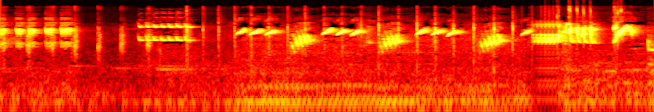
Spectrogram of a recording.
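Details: An Asian pied starling in full song, used to prompt other pied starlings to sing, gives a lively medley of sharp whistles, quick rising chirps and harsh chattering notes in rapid bursts with short pauses.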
